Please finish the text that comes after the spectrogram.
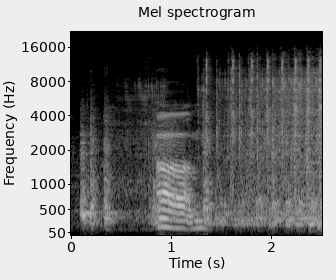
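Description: A sewing machine stitches a pillowcase seam with a backstitch, its steady mechanical whir running close and under a person's talk for a couple of seconds.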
